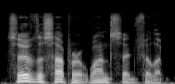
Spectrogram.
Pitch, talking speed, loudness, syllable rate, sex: 100 Hz, 240 wpm, -18 LUFS, 6.5 syllables/s, male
